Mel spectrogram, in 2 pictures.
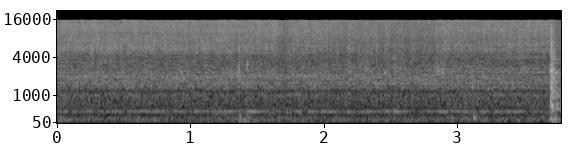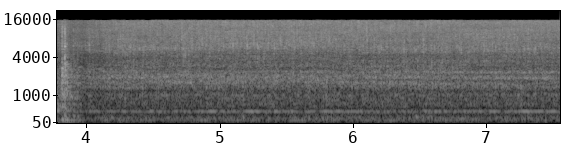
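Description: Tap water running steadily into a stainless steel sink and washing around the drain flange. There is a single sharp knock about halfway through.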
